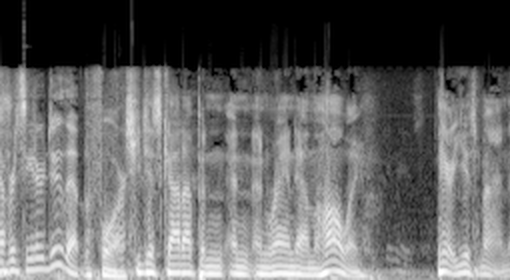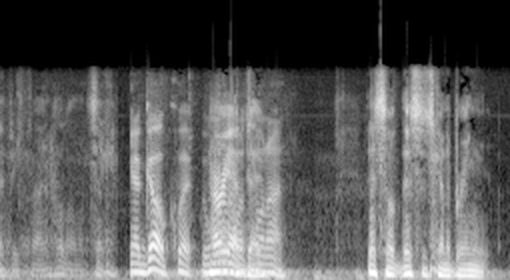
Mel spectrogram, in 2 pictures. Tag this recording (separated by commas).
Speech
